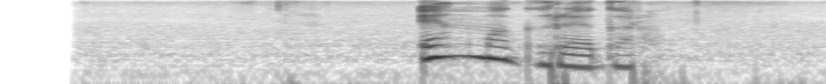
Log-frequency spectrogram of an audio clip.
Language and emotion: Russian, neutral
